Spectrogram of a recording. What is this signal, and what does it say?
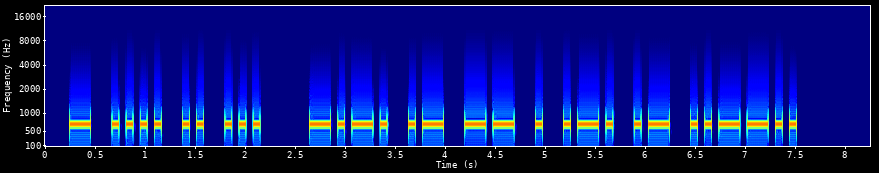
Morse code, heard as a keyed tone, about 17 wpm, 700 Hz. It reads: THIS CAMERA?
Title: Sentences from Top 1000 Words - Review Part 5 - 17wpm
